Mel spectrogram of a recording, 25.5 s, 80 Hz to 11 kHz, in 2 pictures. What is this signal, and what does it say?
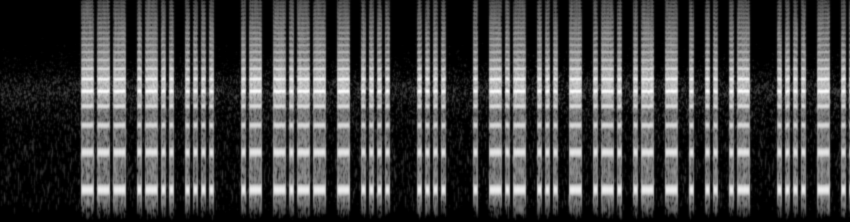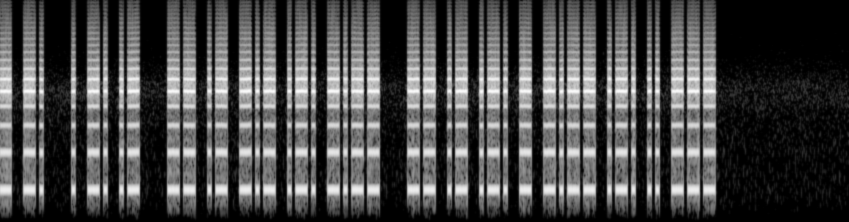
Morse code (Greek alphabet), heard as a buzzer, machine-sent, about 20 wpm. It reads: ΟΛΗ ΑΥΤΗ Η ΕΚΣΤΡΑΤΕΙΑ ΗΤΑΝ ΕΝΑ ΜΑΚΡΥ ΜΑΡΤΥΡΙΟ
